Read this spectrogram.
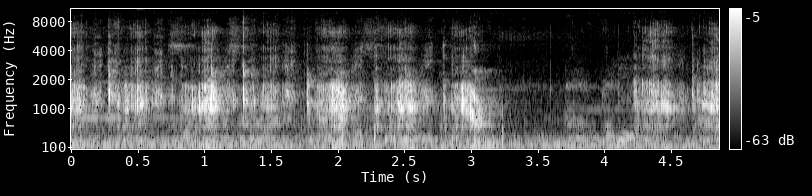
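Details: Harsh, snorting, raspy panting about one breath a second in a bulldog tired out after a walk; noisy breathing after exertion.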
